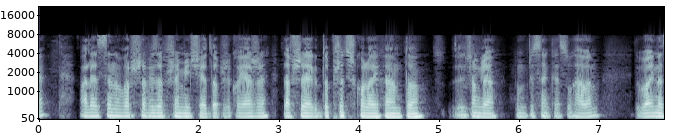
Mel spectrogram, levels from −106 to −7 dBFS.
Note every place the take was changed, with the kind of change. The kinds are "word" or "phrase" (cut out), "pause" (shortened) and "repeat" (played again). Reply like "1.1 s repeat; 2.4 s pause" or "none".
3.0 s pause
